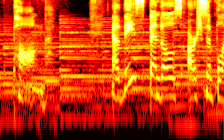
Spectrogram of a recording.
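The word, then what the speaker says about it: phang: yarn now pong yes p-h-a-n-g is pronounced pong now these spindles are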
